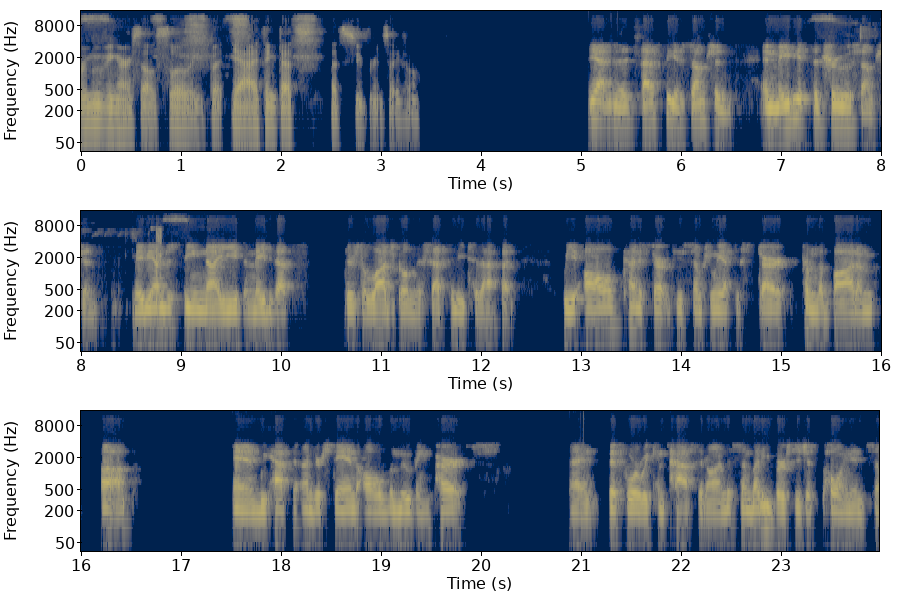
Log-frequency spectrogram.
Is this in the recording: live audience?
no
